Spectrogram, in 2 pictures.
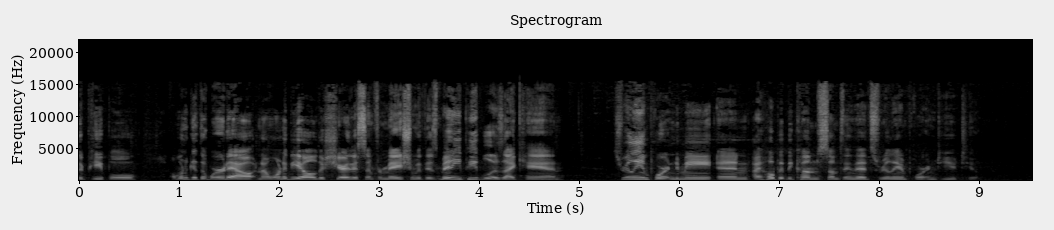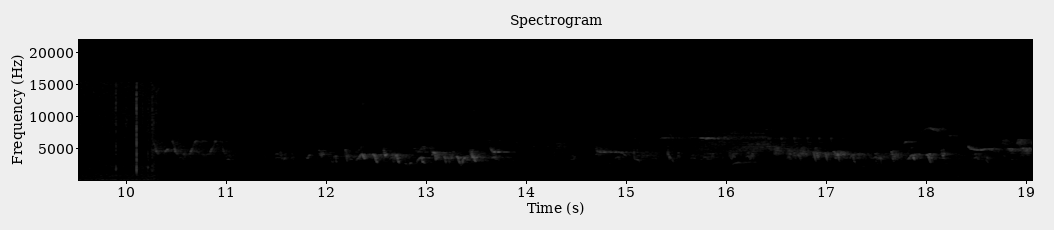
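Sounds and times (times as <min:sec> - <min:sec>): background hiss: 0:00.0 - 0:19.0
small birds chirping: 0:10.0 - 0:19.0.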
